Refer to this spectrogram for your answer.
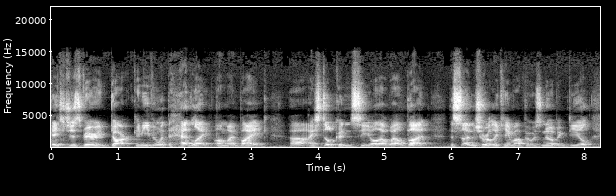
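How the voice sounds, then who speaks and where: A man with a medium pitch speaks at a moderate pace with fairly even intonation. Noticeable background noise and audible room echo fill the recording. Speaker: amateur triathlete vlogger. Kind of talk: casual video diary. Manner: hesitant, many fillers.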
